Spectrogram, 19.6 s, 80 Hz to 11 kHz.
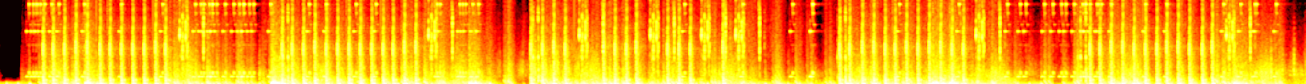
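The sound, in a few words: gunfire in the video game 20 Minutes Till Dawn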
